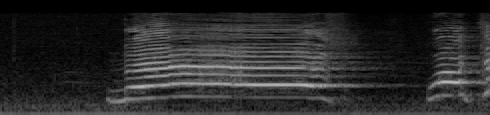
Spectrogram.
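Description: A high-pitched voice letting out a long, drawn-out call or wail about half a second in, rising at first and then held for about a second before breaking off.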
